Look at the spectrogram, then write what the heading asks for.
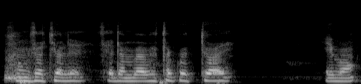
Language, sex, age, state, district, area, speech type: Bengali, male, 60+, West Bengal, Darjeeling, rural, spontaneous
